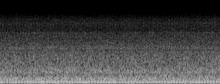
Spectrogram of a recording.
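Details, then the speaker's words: Auction Chevy 3500 pickup, 3.5 liter straight-five, idling: low, steady hum with an even pulse and no skips or knocks; idles good. "yeah yes say there we go it idle's good though"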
